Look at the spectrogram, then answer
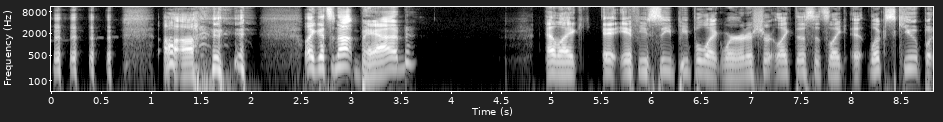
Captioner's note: laughing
